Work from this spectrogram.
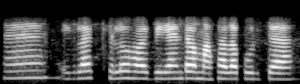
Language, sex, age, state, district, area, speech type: Bengali, female, 18-30, West Bengal, Purulia, urban, conversation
